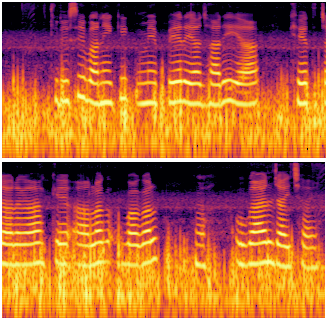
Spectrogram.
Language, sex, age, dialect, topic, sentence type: Magahi, male, 18-24, Western, agriculture, statement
